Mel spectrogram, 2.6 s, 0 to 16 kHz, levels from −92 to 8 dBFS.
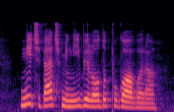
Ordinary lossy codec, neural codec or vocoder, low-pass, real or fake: none; codec, 16 kHz, 16 kbps, FreqCodec, smaller model; 7.2 kHz; fake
